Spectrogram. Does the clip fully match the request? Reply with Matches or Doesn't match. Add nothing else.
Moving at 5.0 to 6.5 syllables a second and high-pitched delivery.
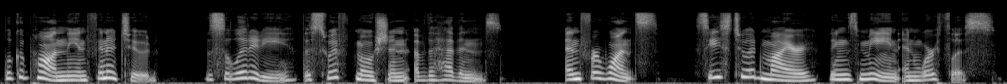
Doesn't match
